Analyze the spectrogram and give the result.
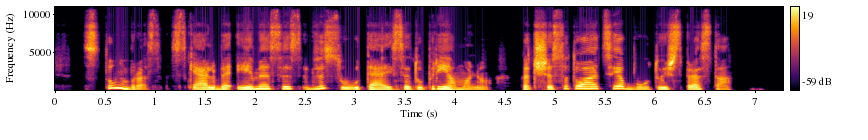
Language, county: Lithuanian, Klaipėda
